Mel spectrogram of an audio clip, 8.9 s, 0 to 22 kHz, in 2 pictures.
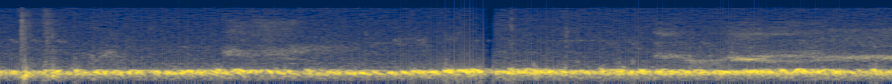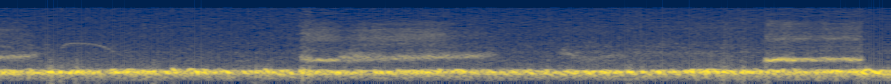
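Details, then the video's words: Lekking black grouse in an Oulu swamp, Finland, 5 May 2022, during courtship display: continuous low bubbling rookooing, broken by loud hoarse hissing sneezes with a tonal edge, four of them spaced a few seconds apart. "Black grouses lekking / la parade du Tétras-Lyre / Teeret soitimella"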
